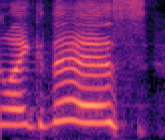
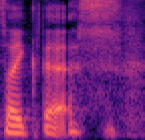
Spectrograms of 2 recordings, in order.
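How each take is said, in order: First: It is said in a higher, normal-pitched voice. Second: It is said in a deeper, lower-pitched voice. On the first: "instead of sounding like this" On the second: "I drop my voice an octave"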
